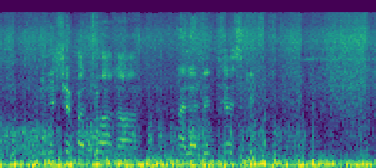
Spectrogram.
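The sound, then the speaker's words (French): Strong wind, well known in the local neighbourhood, buffets the microphone outdoors in a steady, loud, low roar throughout, with indistinct voices faintly audible beneath the gusting. “Il y a un grand vent, c'est oui, hyper connu ici.”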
